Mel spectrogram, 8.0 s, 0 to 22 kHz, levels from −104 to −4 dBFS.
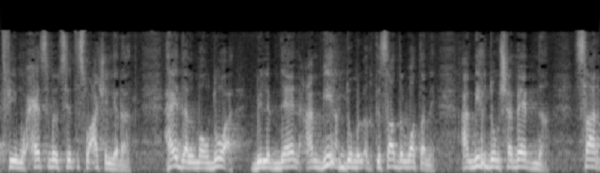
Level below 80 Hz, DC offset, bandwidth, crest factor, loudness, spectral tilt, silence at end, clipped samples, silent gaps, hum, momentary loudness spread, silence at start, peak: -62 dBFS; under 0.1%; 11 kHz; 12 dB; -24 LUFS; -6.5 dB/octave; 0 s; under 0.1%; none; none; 9 LU; 0 s; -10 dBFS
